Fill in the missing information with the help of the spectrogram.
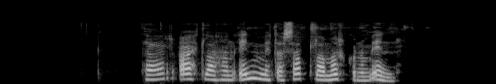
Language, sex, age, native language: Icelandic, female, 30-39, Icelandic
